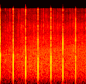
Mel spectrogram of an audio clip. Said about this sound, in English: Thank you. Oh, thank you. That is so kind. I appreciate when you clap by faith. That's really cool.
